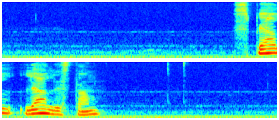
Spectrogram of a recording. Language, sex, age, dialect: Faroese, female, 61+, Suðurstreymoy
